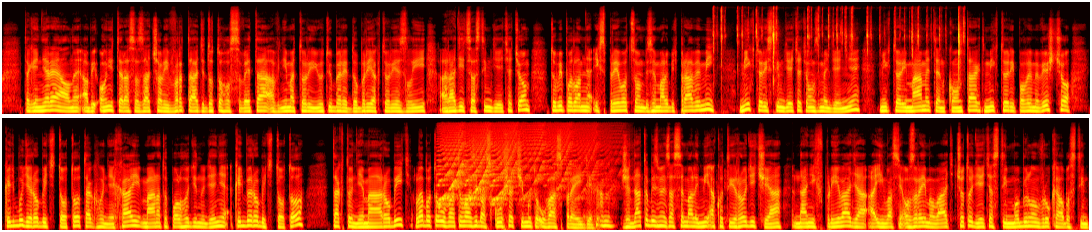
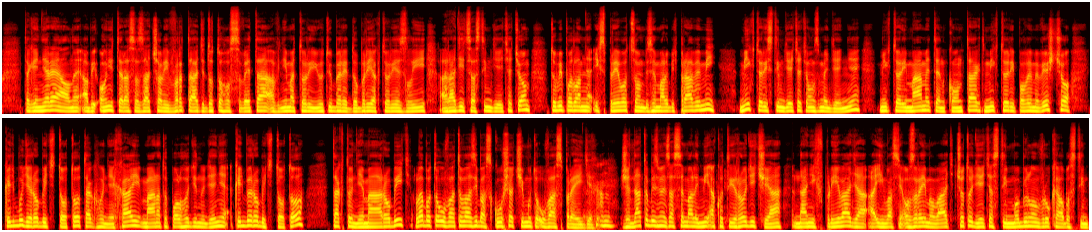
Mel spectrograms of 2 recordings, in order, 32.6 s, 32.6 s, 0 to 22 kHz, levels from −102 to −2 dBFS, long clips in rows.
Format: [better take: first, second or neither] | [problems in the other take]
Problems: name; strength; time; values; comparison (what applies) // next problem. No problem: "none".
second | keyboard typing; loud; from 11 to 14 s; peak 1 dB above the speech // alarm; loud; from 23 to 25 s; peak level with the speech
